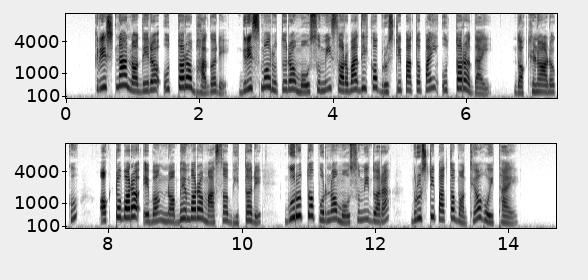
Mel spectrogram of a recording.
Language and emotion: Odia, neutral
